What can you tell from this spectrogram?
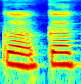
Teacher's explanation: तो इसमें क क्या है? अल्प प्राण है और अघोष है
